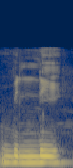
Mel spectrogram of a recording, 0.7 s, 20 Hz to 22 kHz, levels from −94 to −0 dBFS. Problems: none marked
